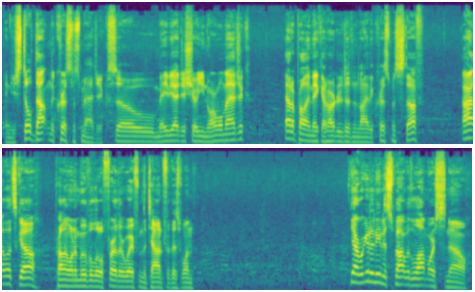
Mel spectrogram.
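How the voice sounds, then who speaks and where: A man's voice: mid-range voice, expressive, fairly quick, a bit bright, natural voice. A man playing a cocky, playful winter spirit in an ASMR roleplay, speaking straight to the listener in flippant, sarcastic, casual banter.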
